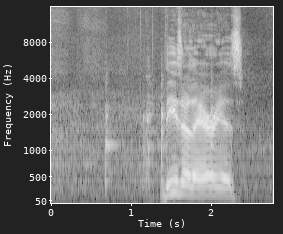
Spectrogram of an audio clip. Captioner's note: clanging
